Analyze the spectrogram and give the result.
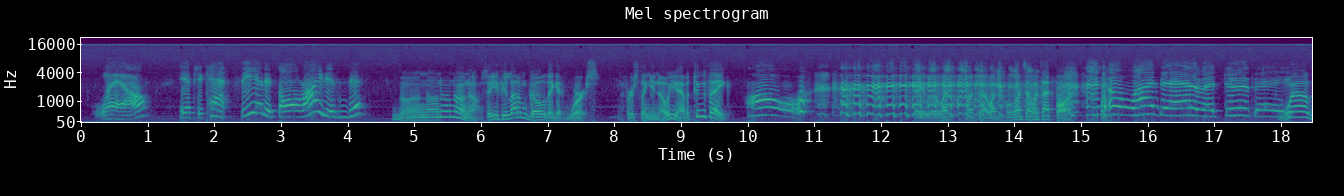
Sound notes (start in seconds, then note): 10.0 crying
